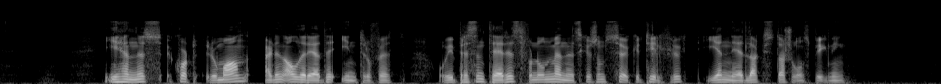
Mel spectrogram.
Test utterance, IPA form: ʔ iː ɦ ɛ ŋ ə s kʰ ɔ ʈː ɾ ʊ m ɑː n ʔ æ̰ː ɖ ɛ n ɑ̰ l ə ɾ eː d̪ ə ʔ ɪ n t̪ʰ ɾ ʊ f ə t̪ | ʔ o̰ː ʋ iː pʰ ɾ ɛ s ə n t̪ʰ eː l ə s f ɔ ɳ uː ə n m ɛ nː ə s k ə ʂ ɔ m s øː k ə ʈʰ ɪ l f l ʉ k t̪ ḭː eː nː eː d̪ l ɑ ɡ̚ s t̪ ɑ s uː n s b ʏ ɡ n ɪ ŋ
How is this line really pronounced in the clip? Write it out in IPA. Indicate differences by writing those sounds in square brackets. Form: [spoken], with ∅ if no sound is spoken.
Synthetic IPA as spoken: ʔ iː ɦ ɛ [n] ə s kʰ ɔ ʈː ɾ ʊ m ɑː n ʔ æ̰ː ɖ ɛ n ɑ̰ l ə ɾ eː d̪ ə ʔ ɪ n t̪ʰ ɾ ʊ f ə t̪ | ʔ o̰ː ʋ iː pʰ ɾ ɛ s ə n t̪ʰ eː [ɾ] ə s f ɔ ɳ uː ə n m ɛ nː ə s k ə ʂ ɔ m s øː k ə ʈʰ ɪ l f l ʉ k t̪ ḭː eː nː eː d̪ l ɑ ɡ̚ s t̪ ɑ [ʂ] uː n s b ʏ ɡ n ɪ ŋ

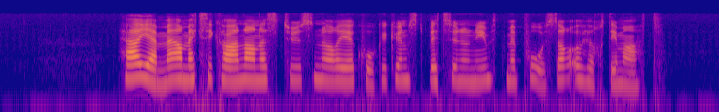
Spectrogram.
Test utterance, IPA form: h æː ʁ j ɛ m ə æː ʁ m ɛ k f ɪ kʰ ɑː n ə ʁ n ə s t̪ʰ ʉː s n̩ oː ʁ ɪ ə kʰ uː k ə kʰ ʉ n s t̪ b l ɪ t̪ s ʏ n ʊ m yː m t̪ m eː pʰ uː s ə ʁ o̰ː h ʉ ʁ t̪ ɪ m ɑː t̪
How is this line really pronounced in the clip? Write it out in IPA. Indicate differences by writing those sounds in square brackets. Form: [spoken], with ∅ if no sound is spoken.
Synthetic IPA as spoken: h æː ʁ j ɛ m ə æː ʁ m ɛ k [s] ɪ kʰ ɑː n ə ʁ n ə s t̪ʰ ʉː s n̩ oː ʁ ɪ ə kʰ uː k ə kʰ ʉ n s t̪ b l ɪ t̪ s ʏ n ʊ [n] yː m t̪ m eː pʰ uː s ə ʁ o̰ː h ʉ ʁ t̪ ɪ m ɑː t̪

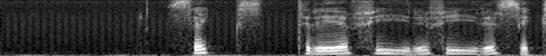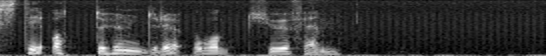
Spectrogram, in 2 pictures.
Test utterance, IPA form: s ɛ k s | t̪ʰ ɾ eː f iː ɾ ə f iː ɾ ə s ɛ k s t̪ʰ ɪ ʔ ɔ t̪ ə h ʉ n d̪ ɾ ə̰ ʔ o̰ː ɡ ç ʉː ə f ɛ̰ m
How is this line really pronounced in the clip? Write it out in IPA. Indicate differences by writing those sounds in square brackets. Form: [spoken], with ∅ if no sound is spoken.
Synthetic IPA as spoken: s ɛ k s | t̪ʰ ɾ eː f iː ɾ ə f iː ɾ ə s ɛ k s [t̪] ɪ ʔ ɔ t̪ ə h ʉ n d̪ ɾ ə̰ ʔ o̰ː ɡ ç ʉː ə f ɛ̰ m

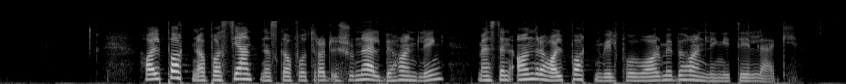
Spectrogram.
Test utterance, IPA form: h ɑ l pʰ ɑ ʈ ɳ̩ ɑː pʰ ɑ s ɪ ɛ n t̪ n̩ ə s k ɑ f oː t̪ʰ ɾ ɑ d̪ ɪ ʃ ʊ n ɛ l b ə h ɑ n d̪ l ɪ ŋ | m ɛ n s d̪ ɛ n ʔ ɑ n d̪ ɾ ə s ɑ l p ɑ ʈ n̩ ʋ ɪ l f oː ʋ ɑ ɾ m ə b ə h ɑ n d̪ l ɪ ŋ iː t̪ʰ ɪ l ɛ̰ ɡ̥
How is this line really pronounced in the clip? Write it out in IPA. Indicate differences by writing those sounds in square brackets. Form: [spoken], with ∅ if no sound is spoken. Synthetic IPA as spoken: h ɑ l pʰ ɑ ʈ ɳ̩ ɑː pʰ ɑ s ɪ ɛ n t̪ n̩ ə s k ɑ f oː t̪ʰ ɾ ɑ d̪ ɪ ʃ ʊ n ɛ l b ə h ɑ n d̪ l ɪ ŋ | m ɛ n s d̪ ɛ n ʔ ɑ n d̪ ɾ ə [h] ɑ l p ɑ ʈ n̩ ʋ ɪ l f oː ʋ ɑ ɾ m ə b ə h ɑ n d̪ l ɪ ŋ iː t̪ʰ ɪ l ɛ̰ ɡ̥

